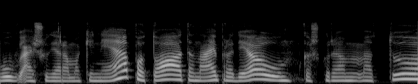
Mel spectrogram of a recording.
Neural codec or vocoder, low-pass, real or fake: none; 7.2 kHz; real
